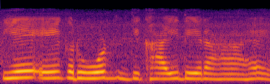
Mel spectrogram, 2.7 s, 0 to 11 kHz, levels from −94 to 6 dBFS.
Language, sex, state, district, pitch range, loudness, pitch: Hindi, female, Karnataka, Bangalore, 215-240 Hz, -14 LUFS, 225 Hz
